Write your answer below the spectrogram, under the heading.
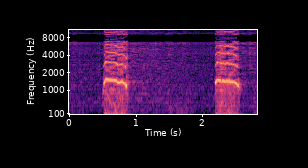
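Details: Barn owls while mating give two harsh, rasping screeches, each about a third of a second long and steady in pitch, separated by more than a second of silence.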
